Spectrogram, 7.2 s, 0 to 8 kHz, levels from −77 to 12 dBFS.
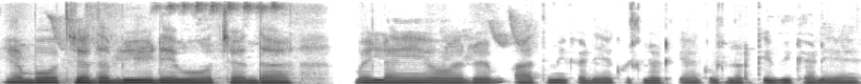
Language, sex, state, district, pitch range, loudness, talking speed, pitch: Hindi, female, Rajasthan, Bikaner, 195-205 Hz, -16 LUFS, 160 wpm, 200 Hz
